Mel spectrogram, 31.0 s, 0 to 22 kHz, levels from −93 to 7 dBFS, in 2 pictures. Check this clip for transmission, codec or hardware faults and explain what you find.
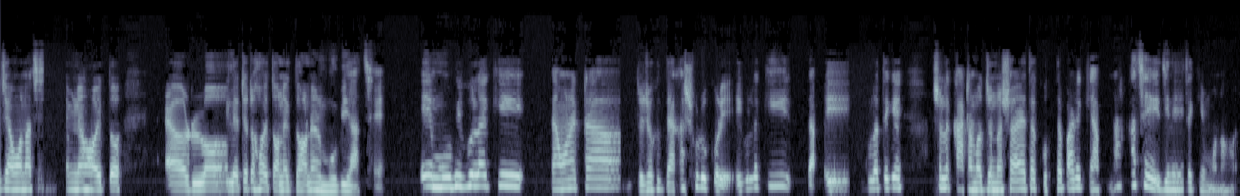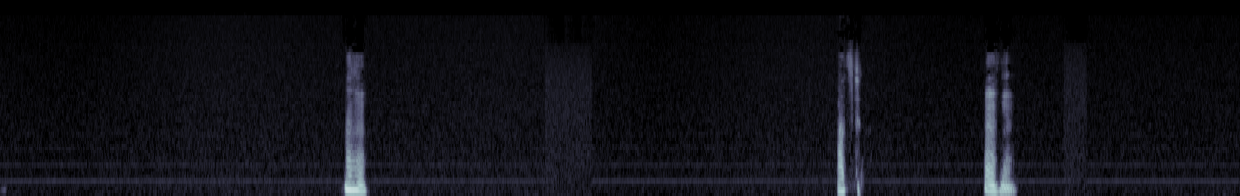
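The speech has one recurring transmission fault. AAC frame loss with concealment occurs at 0.48–0.93, 2.70–2.89, 7.60–7.76, 10.38–10.94, 14.69–14.80, 22.29–22.89 and 28.78–29.08 s. Missing AAC frames are rebuilt by the decoder from the last intact spectrum, giving brief smeared, noisy, phasey patches. Gaps run from about 85 ms to 512 ms, with the losses at 0.48 s and 22.29 s scattered, where the longest unbroken runs are roughly 150 ms and 300 ms.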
